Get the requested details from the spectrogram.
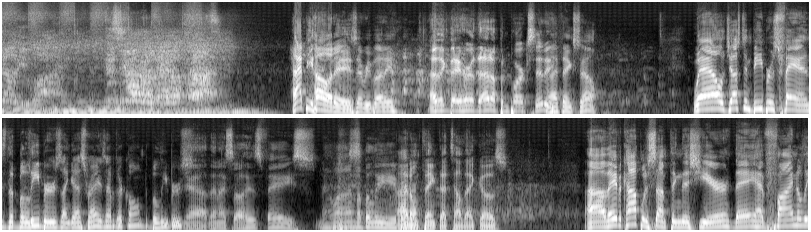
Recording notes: Recorded LIVE at Wiseguys in Salt Lake City, UT.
